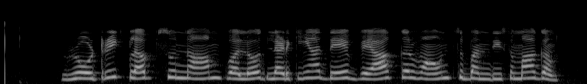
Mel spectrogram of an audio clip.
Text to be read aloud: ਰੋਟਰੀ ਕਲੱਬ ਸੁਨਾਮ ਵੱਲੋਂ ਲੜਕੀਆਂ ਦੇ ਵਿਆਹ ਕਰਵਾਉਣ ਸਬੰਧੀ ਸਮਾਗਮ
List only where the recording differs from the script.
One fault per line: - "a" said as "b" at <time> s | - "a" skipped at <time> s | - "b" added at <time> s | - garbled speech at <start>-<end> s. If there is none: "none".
none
